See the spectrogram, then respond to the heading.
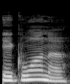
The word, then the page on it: iguana: American English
